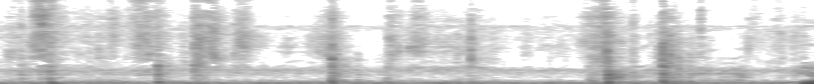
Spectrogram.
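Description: Faint handling of a stack of Pokémon trading cards: cards sliding against each other as they are moved through by hand, with a few soft flicks and clicks scattered through.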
